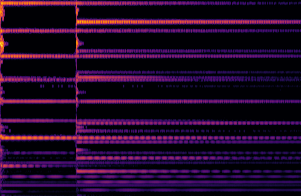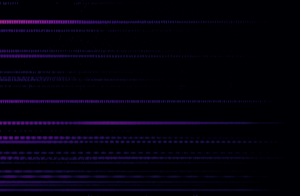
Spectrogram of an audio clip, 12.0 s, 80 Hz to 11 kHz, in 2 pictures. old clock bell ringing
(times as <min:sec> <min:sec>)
0:00.0 0:07.4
